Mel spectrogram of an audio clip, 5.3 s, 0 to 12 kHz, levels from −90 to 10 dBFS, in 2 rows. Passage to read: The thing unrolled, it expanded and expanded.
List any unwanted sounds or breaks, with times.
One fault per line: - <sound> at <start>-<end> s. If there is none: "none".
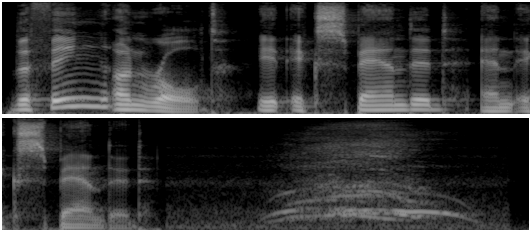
- breath at 3.9-5.1 s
